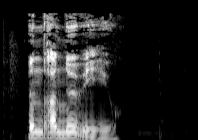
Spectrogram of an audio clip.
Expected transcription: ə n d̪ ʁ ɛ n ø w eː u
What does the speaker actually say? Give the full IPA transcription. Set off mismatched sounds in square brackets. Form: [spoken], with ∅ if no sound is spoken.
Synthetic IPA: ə n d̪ ʁ [a] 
